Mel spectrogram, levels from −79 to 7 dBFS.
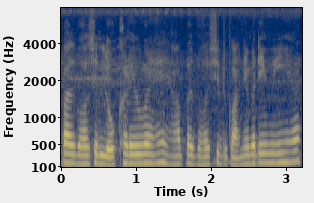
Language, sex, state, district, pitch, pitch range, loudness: Hindi, male, Madhya Pradesh, Umaria, 165 Hz, 150-170 Hz, -17 LUFS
